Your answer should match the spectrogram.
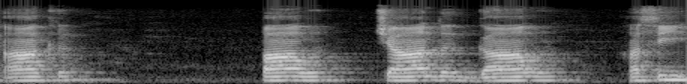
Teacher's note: जो हवा होगी वह नाक और मुंह के रास्ते दोनों तरफ से निकलेगी, इसलिए इसे अनुनासिक कहा जाता है।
